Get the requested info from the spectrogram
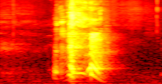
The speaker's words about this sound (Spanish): no, pero ayer estás, ahora hoy estás estornudando.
